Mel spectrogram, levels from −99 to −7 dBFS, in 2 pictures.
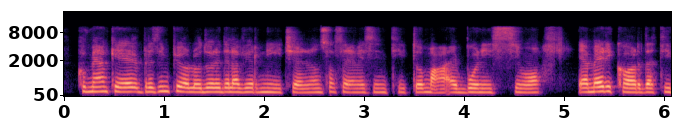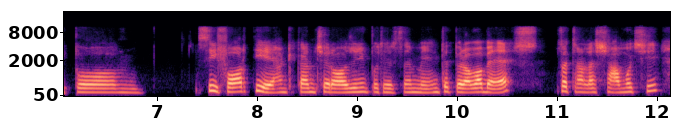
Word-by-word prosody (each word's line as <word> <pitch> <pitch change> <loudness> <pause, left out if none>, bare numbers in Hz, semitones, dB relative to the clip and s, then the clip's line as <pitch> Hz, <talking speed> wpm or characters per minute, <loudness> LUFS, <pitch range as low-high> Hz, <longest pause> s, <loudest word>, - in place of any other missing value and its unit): Come 220 -1 -2
anche, 210 -2 0
per 205 - -5
esempio, 225 +1 0
l'odore 200 0 +1
della 200 0 +1
vernice, 190 -1 -3
non 180 +1 -6
so 210 - -6
se 200 0 -6
l'hai 180 - -5
mai 180 0 -6
sentito, 185 0 -6
ma 175 -1 -2
è 180 - -1
buonissimo, 185 0 -4 0.3
e - - -6
a 195 - +3
me 215 +3 +4
ricorda 190 -4 +1
tipo, 185 -1 0
mhmm 175 -2 -10 0.5
Sì, 260 - 0
forti 210 +3 +3
e 185 - +7
anche 185 +2 -3
cancerogeni 195 0 +2
potenzialmente, 190 +1 -4
però, 185 -3 +6
vabbè, 190 -2 +5 0.4
fa 230 - +2
tralasciamoci. 195 +3 -1
190 Hz, 160 wpm, -24 LUFS, 185-205 Hz, 0.5 s, e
